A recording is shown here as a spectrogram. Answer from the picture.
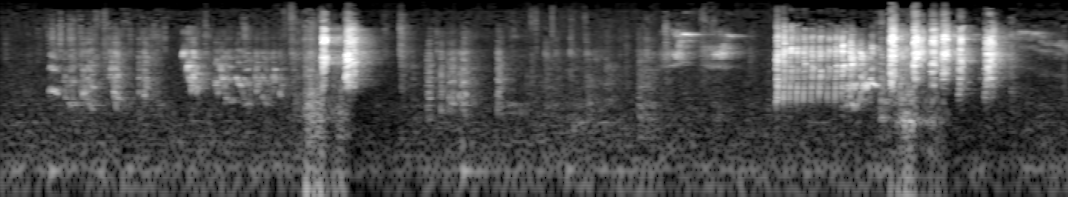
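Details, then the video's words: Pet budgerigars chirping: bursts of bright, scratchy high twittering, broken by short pauses, with a louder rapid run of chatter near the end. "BUDGIES CHIRPING SOUND"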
